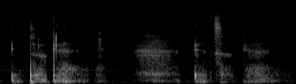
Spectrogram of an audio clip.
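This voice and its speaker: Someone whispers at a very slow pace. Noticeable background noise sits behind the whisper. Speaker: ASMR creator. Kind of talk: ASMR whisper video. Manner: whispered.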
